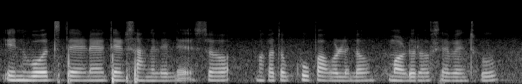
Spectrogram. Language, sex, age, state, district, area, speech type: Goan Konkani, female, 18-30, Goa, Tiswadi, rural, spontaneous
